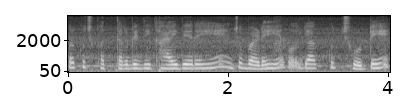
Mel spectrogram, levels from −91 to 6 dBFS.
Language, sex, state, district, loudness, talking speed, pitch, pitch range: Hindi, female, Chhattisgarh, Raigarh, -14 LUFS, 225 wpm, 215 Hz, 210-240 Hz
